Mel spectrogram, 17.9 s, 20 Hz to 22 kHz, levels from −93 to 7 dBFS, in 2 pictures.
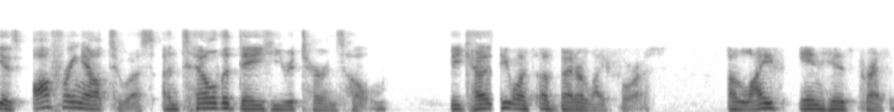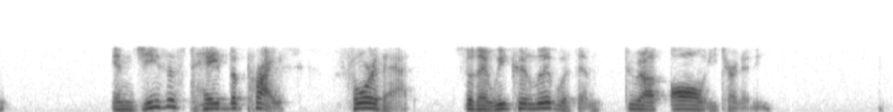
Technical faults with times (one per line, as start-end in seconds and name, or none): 4.91-5.01 handover gap
5.01-17.87 fallback to narrowband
